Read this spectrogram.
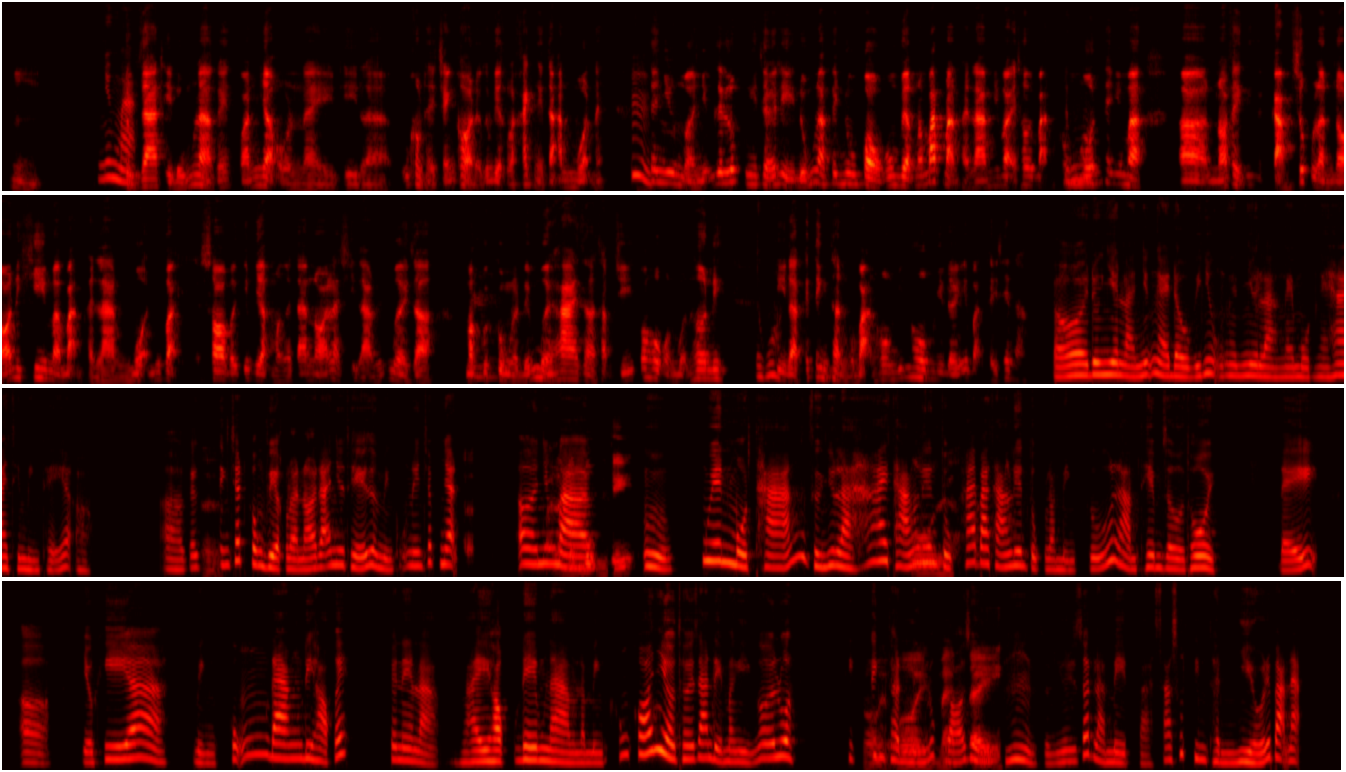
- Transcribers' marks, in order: "dụ" said as "nhụ"; tapping; other background noise
- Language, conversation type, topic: Vietnamese, podcast, Văn hóa làm thêm giờ ảnh hưởng tới tinh thần nhân viên ra sao?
